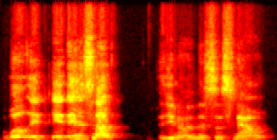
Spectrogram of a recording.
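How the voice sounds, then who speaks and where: A woman's voice: lowish voice, big pitch swings, moderate pace, darkish tone. Woman, expert interview guest. Conversational explainer, thoughtful stop-and-start delivery, emphatic on key terms. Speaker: guest academic, economist and author.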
